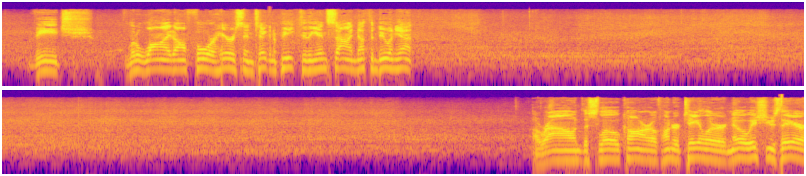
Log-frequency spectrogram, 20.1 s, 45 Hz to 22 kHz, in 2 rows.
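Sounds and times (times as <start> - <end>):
faint hum: 0.0 - 20.0
race cars droning: 0.0 - 20.0.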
